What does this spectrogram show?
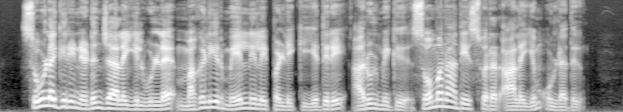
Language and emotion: Tamil, neutral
